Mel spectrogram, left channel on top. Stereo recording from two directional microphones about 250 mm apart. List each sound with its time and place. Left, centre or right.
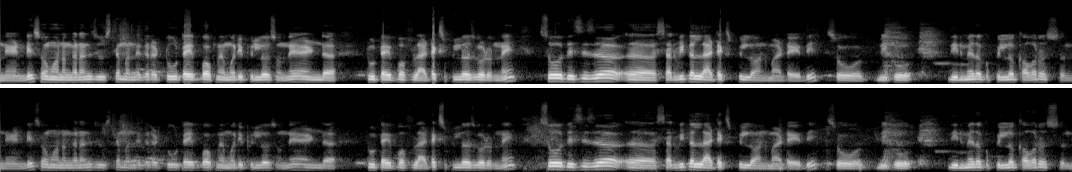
0.0 s speech: left
2.6 s speech: left
3.6 s speech: left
